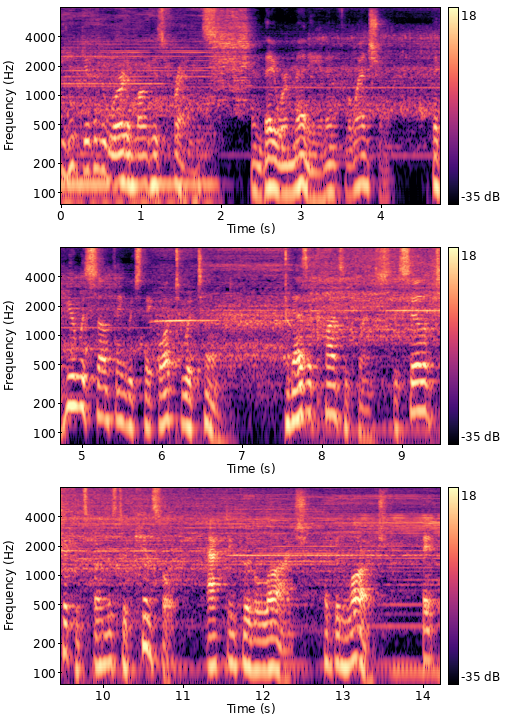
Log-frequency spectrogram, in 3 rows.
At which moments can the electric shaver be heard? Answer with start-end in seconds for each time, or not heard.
0.0-2.4, 9.3-14.1.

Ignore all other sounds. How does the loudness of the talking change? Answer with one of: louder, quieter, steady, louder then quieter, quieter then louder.
steady.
